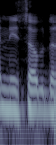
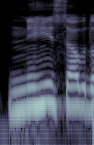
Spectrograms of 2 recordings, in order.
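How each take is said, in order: First: निशब्द run straight on, no breath after नि; wrong form shown. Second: निःशब्द with a clear visarga breath, नि-ह-शब्द; correct spelling said clearly. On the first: Teacher to exam students, निशब्द said without the breath. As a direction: say निशब्द without the visarga, as the mistake. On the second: Teacher to exam students, निःशब्द said with the breath after नि. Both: Shown as a demonstration. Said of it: "निशब्द नहीं होता".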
